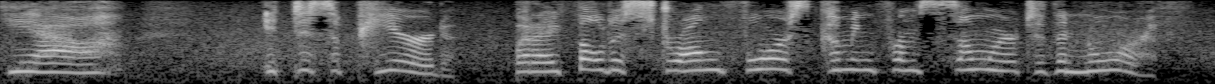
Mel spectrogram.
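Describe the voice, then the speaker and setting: A woman's voice: very high-pitched, steady tone, unhurried, fairly bright tone, slight background noise. An actress playing an earnest, polite young woman exorcist in a video game cutscene. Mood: alert, uneasy. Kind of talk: animated game cutscene acting. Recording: background music over dialogue.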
